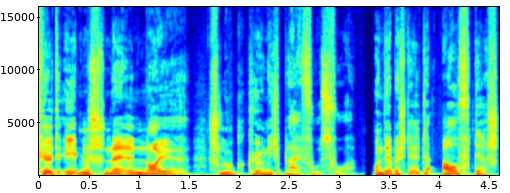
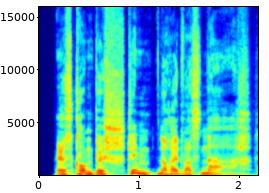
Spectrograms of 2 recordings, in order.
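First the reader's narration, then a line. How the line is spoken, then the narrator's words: Plain. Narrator (German): sagte Bleifuß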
